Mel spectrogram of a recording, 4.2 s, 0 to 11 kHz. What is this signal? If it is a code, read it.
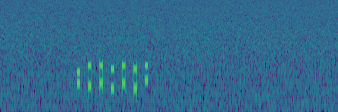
DTMF, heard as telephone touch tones, dialled by machine, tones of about 40 ms. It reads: 769292#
